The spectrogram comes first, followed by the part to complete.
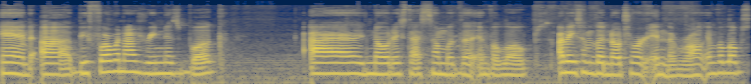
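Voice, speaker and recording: Reading a children's picture book aloud while sitting on an indoor floor, a mother who hosts a vlog chats informally to a small child. Her medium-pitched voice is creaky and a bit bright. There's slight background noise.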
